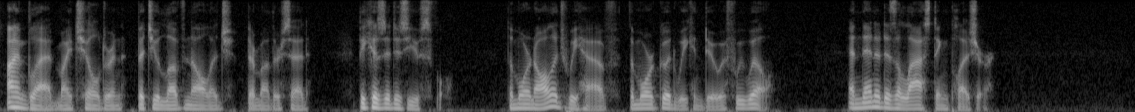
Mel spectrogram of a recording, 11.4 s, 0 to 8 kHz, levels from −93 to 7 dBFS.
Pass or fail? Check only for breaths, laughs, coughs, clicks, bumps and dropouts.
pass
